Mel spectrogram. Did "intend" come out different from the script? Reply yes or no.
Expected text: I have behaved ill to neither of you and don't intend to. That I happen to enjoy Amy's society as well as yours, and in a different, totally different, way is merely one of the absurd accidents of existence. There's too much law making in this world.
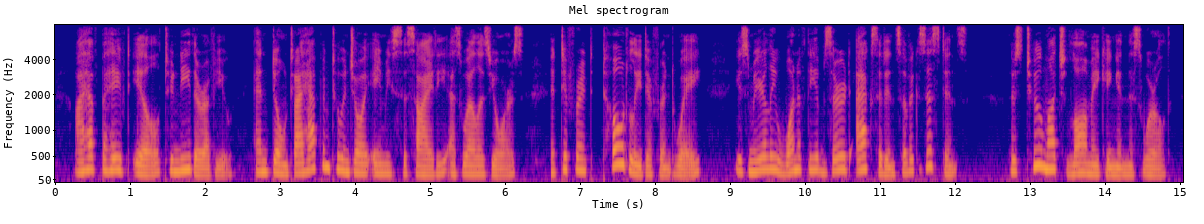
yes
